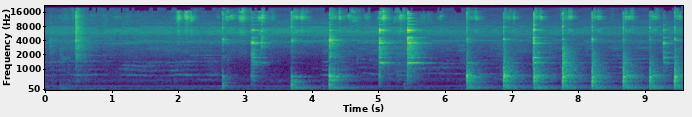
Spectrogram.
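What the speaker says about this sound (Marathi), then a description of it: "आता कुटून घ्यायचं बारीक करून घ्यायचं" Cumin being pounded to a fine powder, a series of sharp, ringing metallic strikes, slow and sparse at first, then a quick, even rhythm of loud blows close by.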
